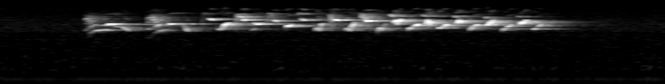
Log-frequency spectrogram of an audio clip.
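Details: Young captive-bred goldfinch beginning to repeat taught Neapolitan passages, recorded indoors in a carrier: a single continuous phrase of quick, high, tinkling notes and metallic twitters lasting over two seconds.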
